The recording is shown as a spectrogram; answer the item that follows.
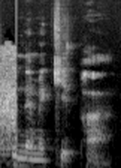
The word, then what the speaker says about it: Ne me quitte pas: Ne me quitte pas. That's how it's pronounced.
